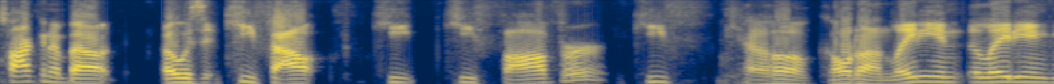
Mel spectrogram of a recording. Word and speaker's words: Kefauver: And we're not talking about, is it Kefauver? Oh, hold on. Lady in Gray gave me the pronunciation. Kefauver.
